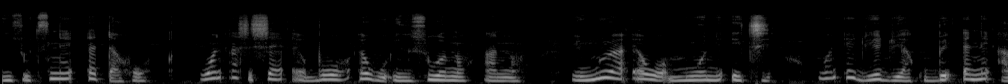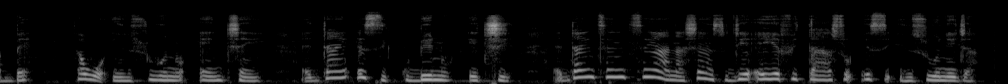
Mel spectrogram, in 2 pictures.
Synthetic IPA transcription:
n̩˨su˨tʰɪ˦nɪ̃˦ɛ˦da˨hɔ˦ | wɔ̃˦na˦ɕɪ˨ɕɛ˦ɛ˨bʊ˦ɔ˦ɛ˦wɔ˨n̩˨su˦o˦nʊ̃˦a˨nʊ̃˨ | ɛ˨nũ˦ɾa˨ʔɛ˦wɔ˨m̩˨mũ˦ɔ˦nʊ̃˦ʔæ˦t͡ɕʰi˦ | wɔ̃˦nɛ˦dᶣɥɛ˦dᶣɥa˨kʰu˨be˦nɪ̃˦a˨bɛ˦ | wɔ˨n̩˨su˦o˦nʊ̃˦ɛ˦ɲ˦t͡ɕʰɛ̃˦n | ɛ̰˨dã˦næ˦si˨kʰu˨be˦nʊ̃˦æ˨t͡ɕʰi˦ɛ̰˨dã˦ntʰɪ̃˦n˦tʰɪ̃˦a˨nã˨ɕɛ˦n̩˨sʊ˨dɪ˦ɛ˦ʔɛ˦jɛ˦fi˦tʰaː˦sʊ̰˦ɛ˦si˨n̩˨su˦o˦nʊ̃˦d͡ʑa˨

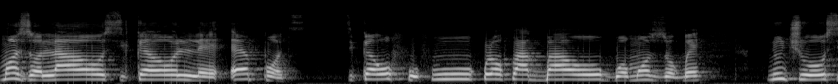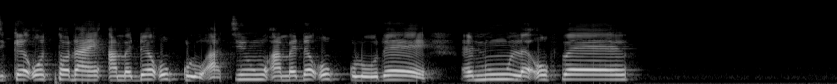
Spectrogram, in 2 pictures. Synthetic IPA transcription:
mɔ̃˦zɔ˨la˦wo˦si˨kɛ˦wo˦lɛ˨e˦pɔ˨t̪ | si˨kɛ˦wo˦ɸo˨ɸu˦k͡plɔ˦ɸa˦ɡ͡ba˦wo˦ɡ͡bɔ˨mɔ̃˦zɔ˨ɡ͡bɛ˦ | ɲũ˦t͡ʃu˨wo˦si˨kɛ˦wʔo˦t̪ɔ˦ɖã˦ɛ˦ʔa˨mɛ̃˨ɖɛ˦ʔo˦klo˨ʔa˨t̪i˦ŋũ˦ʔa˨mɛ̃˨ɖɛ˦ʔo˦klo˨ɖɛ˦˨ | e˨nũ˦le˨ʔo˦ɸe˦

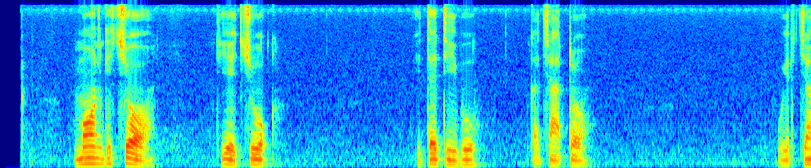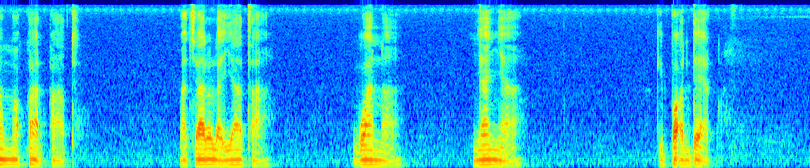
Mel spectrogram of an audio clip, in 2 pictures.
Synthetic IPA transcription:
mɔ˦nɡ̬ɪ˦t͡ʃɔ˦ | tʰje˦˨t͡ʃu˦k | i˨te˦ti˨bu˦ | ka̰˨t͡ʃa˨tːɔ˦ | wi˨tt͡ʃa˦mːa˦pa˦t̚pa˨t | ma˨t͡ʃa˦lɔ˦la˨ja˦tʰa˨ | ɡwa˦na˨ | ɲa˦ɲa˨ | kɪ˦pɔ̰˦tdɛ̰˨k̚

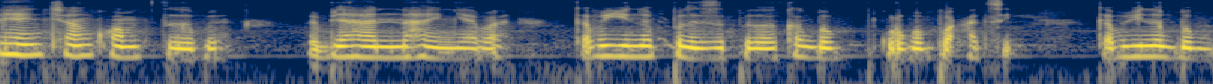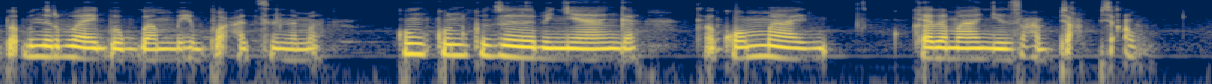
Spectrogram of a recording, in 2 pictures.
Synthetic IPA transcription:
bɪ˦hɪ˦n˦t͡ʃa˦ŋkʰo˦mtɨː˨bɨ˨ | bɨ˦bɛ˦ɦa˦na˦ɦa˦ɲɛ˦ba˨ | ka˨bɨ˦ji˦nɨ˦pɨ˦lɨ˨zɨ˦pɨ˨lɨ˨ɡɨ˨ka˦ɡ͡ba˨ | kʊ˨ɾɨ˨ɡʊ˦ba̰˨ʔa˦tɨ˨ | ka˨bɨ˦ji˦n˦˨bɛ˦nɨ˦ɾɨ˦baː˦˨jɡ͡ba˨ɡ͡ba˨mbɨ˦hɪ˦ba̰˨ʔa˨tɨ˦nɨ˨ma˨ | ku˦nku˦nku˦za˦la˨bɨ˨ɲaː˦ŋɡa˨ | ka˨ko˦mː˦aː˦ | ka˦la˦maː˦ɲɛ˨za˨ʔbʲa˨ʔpa˨ʔa˦

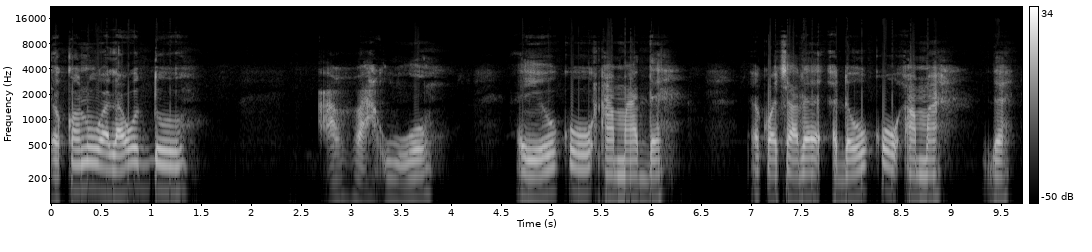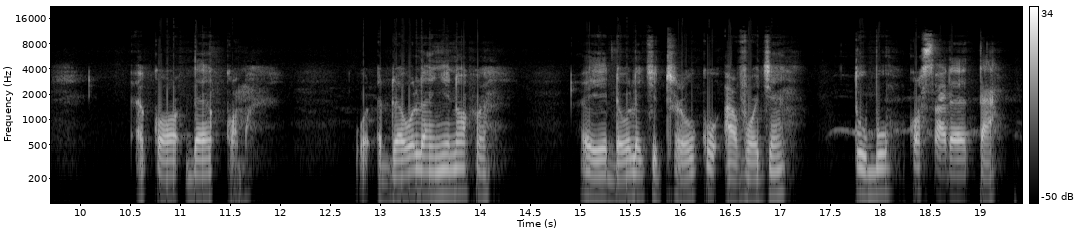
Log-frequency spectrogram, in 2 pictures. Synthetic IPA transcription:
d̪̥ə˨kɔ˦nũ˦wa˨la˦wo˦d̪o˦ | a̰˨βa̰˨wu˨wo˦ | ə˦jɛ˦wo˦ko˦ʔa̰˨mã˨d̪ə˦ | ə̰˦kɔ˦t͡ʃa˦ɖə˦˨ɖə˨wo˦ko˦ʔa˨mã˨ | d̪ə˦ | ə̰˦kɔ˦d̪ə˦kɔ̰˨mã˨˦˨ | ɖə˨wo˦lə˨ɲĩ˦nɔ̃˦ɸə˦ | ə̰˦jɛ˦ɖə˨wo˦lə˨t͡ɕi˦t̪ɾə̰˨wo˦ko˦ʔa˨vɔ˨d͡ʒɛ̃˦ | t̪o˦bo˦kɔ˦sa˨ɖə˦t̪a˦

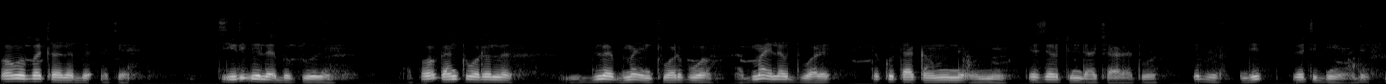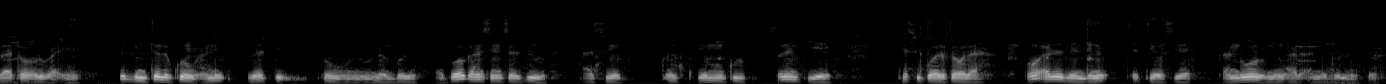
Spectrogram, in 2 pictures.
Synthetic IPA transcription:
pɔ˦ba˦ba˦tʰa˨la˦bɛ˨a˨t͡ʃɛ˨ | ti˨ɾi˦be˦la˦ba˨pu˨o˨ɾi˦ | a̰˨pɔ˦ka˨n̩˦tʊ˦ɔ˦ɾl | dɪ˦la˦bma˦ɪ˨n˨tʊ˦ɔ˦ɾɨ˦pʊ˦ɔ˦ | a˨bma˦ɪ˦la˦dʊ˨ɔ˨ɾɪ˦ | ta˦ko˦ta˦ka˨ŋ˦mi˦na̰˦ʔo˨nuː˦˨t͡ʃɛ˦za˦tu˦n˦daː˨˦t͡ʃaː˨ɾa˨tʊ˦ɔ˦ | t͡ʃɛ˦bdɪ˦ | pɪ˨ɾa˦ti˦bi˨ŋa˨a˨dɪ˦˨faː˦tɔ˦ʔʊ˨ɾɨ˦ba̰˨ʔɪ̰˨ | t͡ʃɛ˦bi˨n˨te˦lɨ˨ko˦˨ŋ˨a˨nɪ˦pɾa˦tɪ̰˨ko˦˨ŋ˨nu˨na˨mbo˦ɾi˨ka˨pɔ˦ka˦n˦sɪ˦n˦sa˦zu˦˨ | a˨si˨˦ɛ˨ | ksi˦e˦mɨ˦ku˦ɾ | pa˦lɨ˦mpi˨ɛ˨ | t͡ʃɛ˦su˨kɔ˨ɾɨ˨sɔ˦˨la˨ | pɔ˦ʔa̰˨dɪ˦dɪ˨ndɪ˨ŋɛ˦t͡ʃɛ˦tɪ˨ɛ˨ʊ˨sɪ˦a˦ | ka˨n̩˦dʊː˦ɾo˨mɪ˦a˨ɾɪ̰˨ʔa̰˨nɨ˦do˨lʊ˦n˦sa̰˨

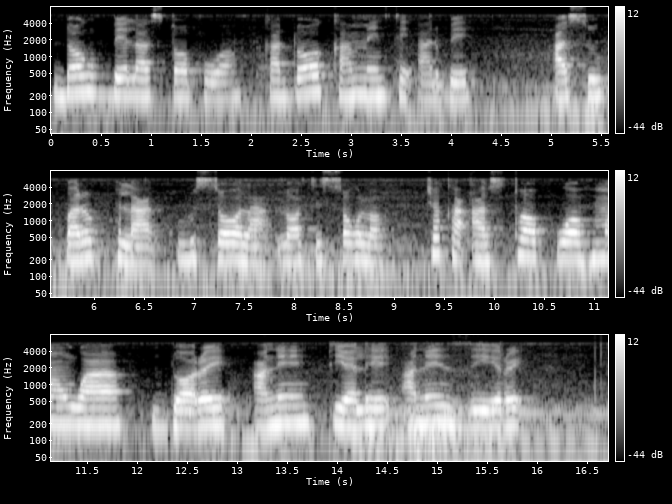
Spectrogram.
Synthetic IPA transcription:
dɔ˦ɡbe˦la˦stɔ˦pʊ˦ɔ˦ | ka˨dɔː˦ka˨˦mɪ˦ntɪ˨ʔa˨ɾɪ˨be˦ | a˨su˨k͡pa˨ɾɪ˦pɪ˨la˨kʰu˦ɾsɔ˦la˨lɔ˦tɪ˦sʊ˦ɣlɔ˨ | t͡ʃɛ˦ka˨ʔa˨stɔ˦pʊ˦ɔ˦ma˦nwaː˦ | dɔ˨ɾɪ˦a˨nɪ˦pʰɪ˨ɛ˨lhɪ˦a˨nɪ˦zɪː˨ɾɪ˦

